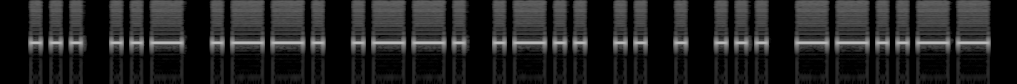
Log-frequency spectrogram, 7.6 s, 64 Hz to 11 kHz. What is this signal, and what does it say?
Morse code, heard as a keyed tone, about 16 wpm, 800 Hz. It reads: SUPPLIES,
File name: Technical Subjects / Technical Subjects-mp3s / Sw Pwr Sup @15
